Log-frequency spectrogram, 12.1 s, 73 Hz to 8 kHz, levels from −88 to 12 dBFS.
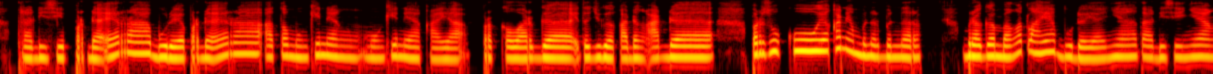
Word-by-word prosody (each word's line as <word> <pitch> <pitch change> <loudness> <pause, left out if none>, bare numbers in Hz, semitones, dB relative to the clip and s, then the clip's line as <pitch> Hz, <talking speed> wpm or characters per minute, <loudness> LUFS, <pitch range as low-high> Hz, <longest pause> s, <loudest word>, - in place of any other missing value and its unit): tradisi 205 0 -2
per 205 +1 -7
daerah, 270 +8 +1
budaya 215 -3 +4
per 205 0 -5
daerah, 260 +7 -1
atau 220 +2 -3
mungkin 225 +2 -2
yang 230 -2 -1 0.2
mungkin 215 +2 -3
ya 205 -1 -2
kayak 190 +3 -5
per 210 -2 -4
keluarga 205 0 +2
itu 210 +2 -1
juga 215 -2 +3
kadang 200 0 -2
ada, 215 +1 +2 0.4
per 255 +2 +4
suku 320 +2 +5
ya 320 - +3
kan 375 -1 0
yang 285 -6 +1
benar-benar 220 -2 -1 0.4
beragam 235 0 +3
banget 225 +6 +1
lah 290 - +1
ya 295 +2 +1
budayanya, 220 0 -1
tradisinya 215 0 -4
215 Hz, 150 wpm, -23 LUFS, 205-235 Hz, 0.4 s, suku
